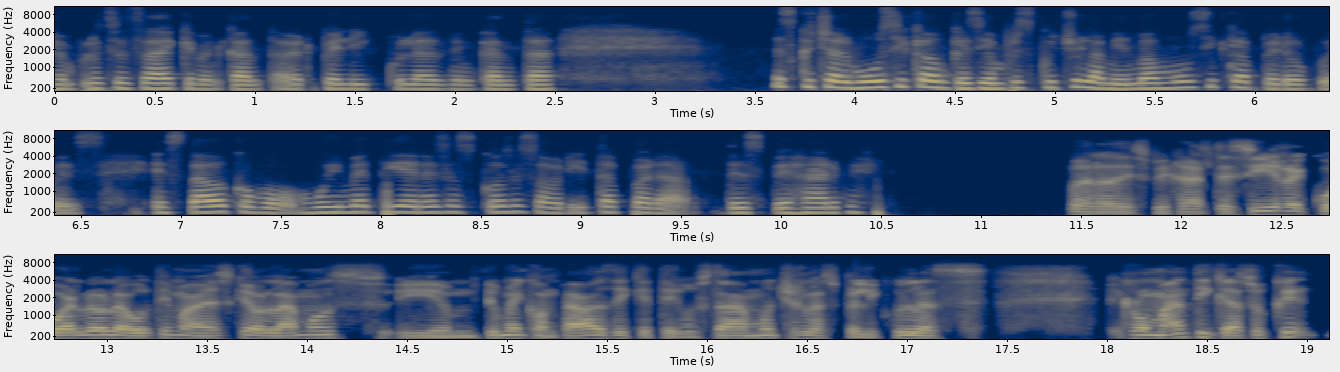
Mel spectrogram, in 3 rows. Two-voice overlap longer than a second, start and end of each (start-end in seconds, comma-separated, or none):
none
